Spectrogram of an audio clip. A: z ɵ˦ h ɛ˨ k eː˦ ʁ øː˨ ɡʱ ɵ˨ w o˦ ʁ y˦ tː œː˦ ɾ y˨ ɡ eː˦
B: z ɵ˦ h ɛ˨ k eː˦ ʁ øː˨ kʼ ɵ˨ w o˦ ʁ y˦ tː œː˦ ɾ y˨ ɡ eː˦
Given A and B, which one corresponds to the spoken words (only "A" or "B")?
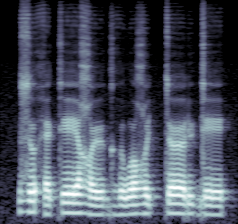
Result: A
